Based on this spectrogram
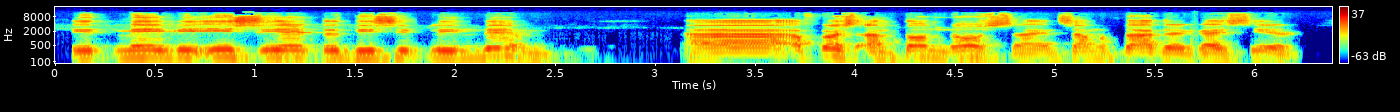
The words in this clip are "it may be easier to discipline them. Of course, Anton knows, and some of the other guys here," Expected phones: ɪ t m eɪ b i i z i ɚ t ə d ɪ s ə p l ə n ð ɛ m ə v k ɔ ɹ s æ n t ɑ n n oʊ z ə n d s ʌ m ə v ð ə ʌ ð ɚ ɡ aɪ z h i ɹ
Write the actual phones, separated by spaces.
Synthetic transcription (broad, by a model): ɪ t m eɪ b i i s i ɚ t ə d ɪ s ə p l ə n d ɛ m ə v k ɔ ɹ s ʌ n t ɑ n n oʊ s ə n s ʌ m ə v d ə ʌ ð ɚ ɡ aɪ s h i ɹ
